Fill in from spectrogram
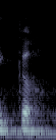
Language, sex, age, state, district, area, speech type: Punjabi, male, 30-45, Punjab, Mohali, urban, read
